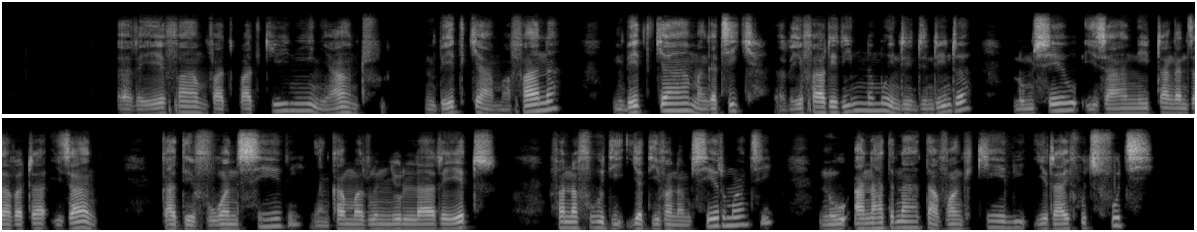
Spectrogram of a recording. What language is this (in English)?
Malagasy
